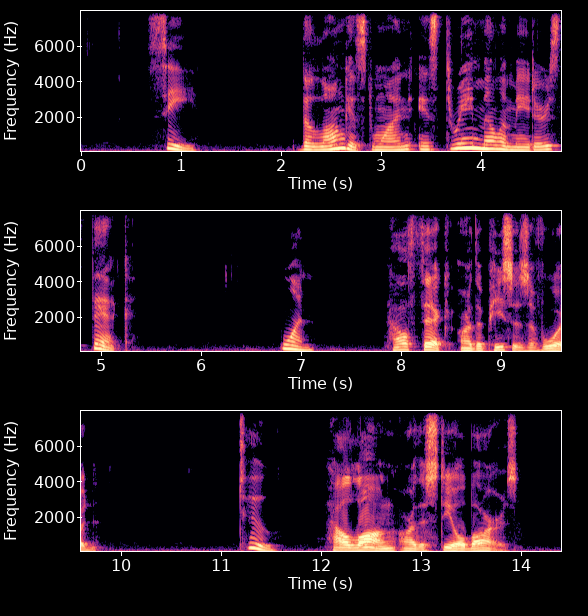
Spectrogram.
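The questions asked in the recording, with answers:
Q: How thick are the pieces of wood?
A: 1: How thick are the pieces of wood?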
